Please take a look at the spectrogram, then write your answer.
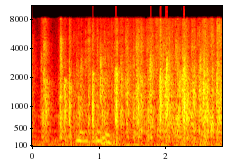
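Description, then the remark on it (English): An audience claps together in a hearing room, a dense, steady patter of many hands at moderate loudness, with a faint murmur of voices mixed underneath. “We're not going to have clapping or booing or any of the like in here.”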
